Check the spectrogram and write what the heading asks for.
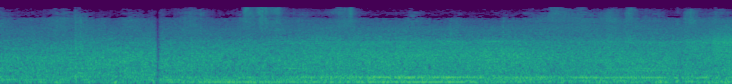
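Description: Steady low mechanical hum over a constant background rumble, with a few low drone tones that fade in and out, like an engine or machinery running nearby.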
